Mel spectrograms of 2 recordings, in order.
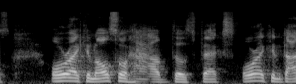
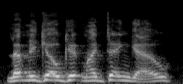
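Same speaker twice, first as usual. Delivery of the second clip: higher-pitched, hammed-up Australian accent; bad Australian accent; 5 semitones higher than usual. Obeying the host's demand to perform, hammed-up Australian accent. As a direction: ham up a shaky-authenticity Aussie accent. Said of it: "Australian accent".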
